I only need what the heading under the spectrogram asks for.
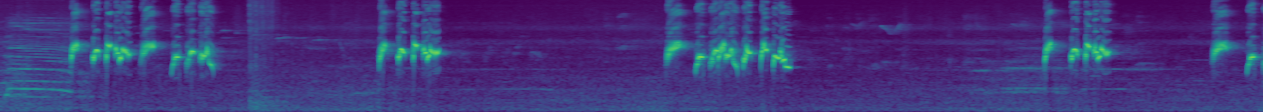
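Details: Red-whiskered bulbul being trained to sing, delivering four bursts of quick, bright, slurred notes, each a tight cluster of three to five syllables, with pauses of about two seconds between them.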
